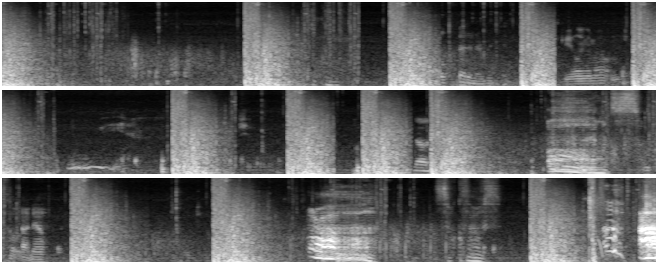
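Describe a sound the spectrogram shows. Sniper rifle shots ring out again and again, each echoing away.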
